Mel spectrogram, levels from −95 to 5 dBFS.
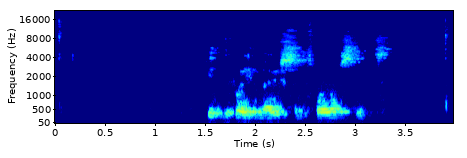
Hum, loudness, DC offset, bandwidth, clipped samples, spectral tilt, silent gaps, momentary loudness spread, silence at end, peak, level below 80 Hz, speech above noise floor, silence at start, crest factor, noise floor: none; -43 LUFS; under 0.1%; 14 kHz; under 0.1%; -2 dB/octave; none; 15 LU; 0.65 s; -28 dBFS; under -90 dBFS; over 46 dB; 1.55 s; 18 dB; under -90 dBFS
